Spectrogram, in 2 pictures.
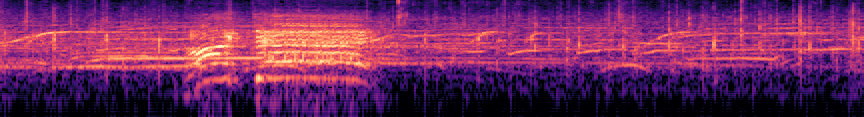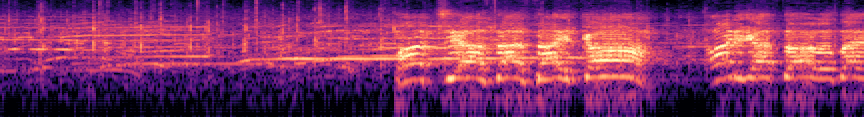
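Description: A group of young dancers shouts a chant in unison.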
